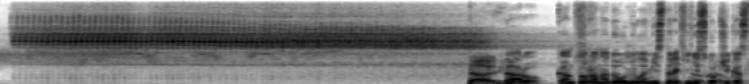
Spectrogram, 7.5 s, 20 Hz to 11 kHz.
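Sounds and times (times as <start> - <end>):
cicadas droning in a loud high-pitched buzz: 0.0 - 5.6
speech: 4.7 - 7.4.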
